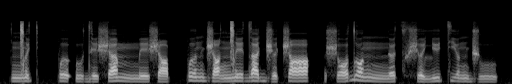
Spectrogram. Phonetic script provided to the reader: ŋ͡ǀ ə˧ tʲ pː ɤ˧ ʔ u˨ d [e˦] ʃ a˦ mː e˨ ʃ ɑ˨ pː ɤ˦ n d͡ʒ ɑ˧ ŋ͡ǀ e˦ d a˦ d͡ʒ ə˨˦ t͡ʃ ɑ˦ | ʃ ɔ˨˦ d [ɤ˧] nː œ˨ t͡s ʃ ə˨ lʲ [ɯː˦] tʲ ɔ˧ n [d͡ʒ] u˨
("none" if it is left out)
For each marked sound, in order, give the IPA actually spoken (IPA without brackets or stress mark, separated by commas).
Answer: e˨, ɔ˧, ɯ˦, d͡ʒ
